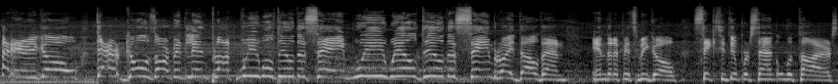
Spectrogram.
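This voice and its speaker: A man's raised, projected voice at an extremely high pitch, with very wide pitch swings and music in the background. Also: moderate pace. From Netherlands. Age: 20s. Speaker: gaming streamer. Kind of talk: live gameplay commentary. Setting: studio. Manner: animated.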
